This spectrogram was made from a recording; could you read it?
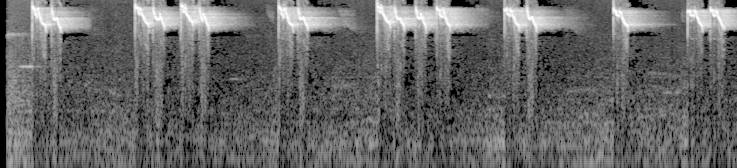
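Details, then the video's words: Wild forest white-eye, recorded as a tutor track for training captive birds to start singing: sharp, very high whistled notes sliding downward, delivered in short bursts of one to three roughly every one to two seconds. "Suara Masteran Pleci Ngalas Agar Cepat Buka Paruh"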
